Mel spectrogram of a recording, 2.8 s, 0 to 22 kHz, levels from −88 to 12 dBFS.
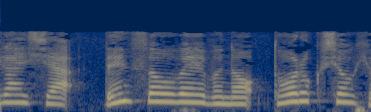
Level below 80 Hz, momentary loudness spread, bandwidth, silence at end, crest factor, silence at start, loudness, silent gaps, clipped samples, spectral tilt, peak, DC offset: -48 dBFS; 4 LU; 8 kHz; 0 s; 18 dB; 0 s; -24 LUFS; none; under 0.1%; -4 dB/octave; -4 dBFS; under 0.1%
